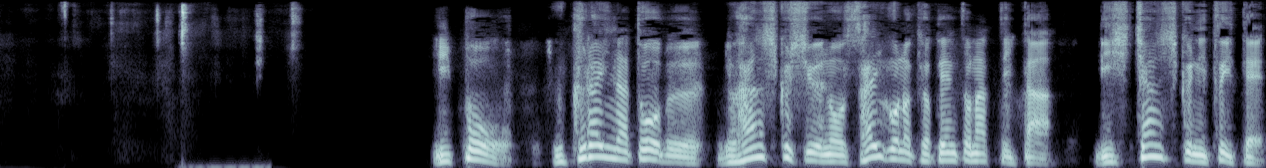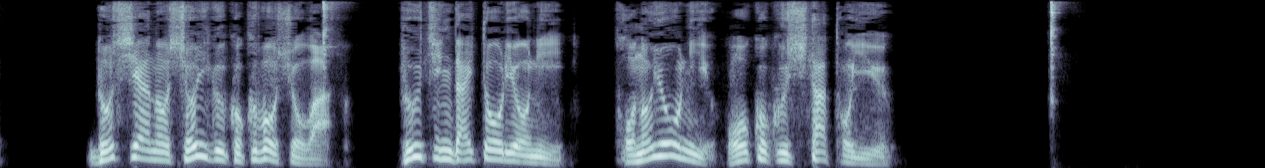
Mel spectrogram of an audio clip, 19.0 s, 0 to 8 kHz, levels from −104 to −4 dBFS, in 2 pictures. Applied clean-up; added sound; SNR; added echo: neural mask model Resemble Enhance denoiser.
